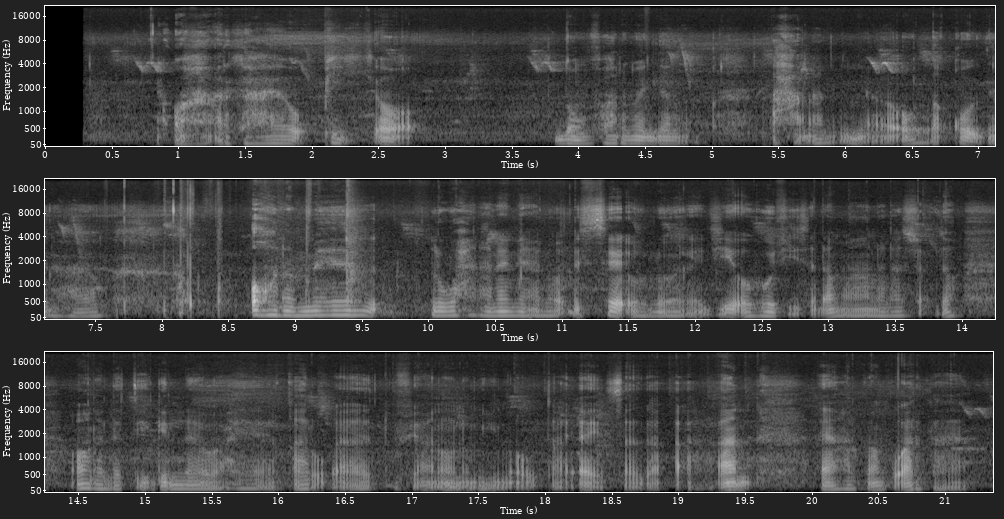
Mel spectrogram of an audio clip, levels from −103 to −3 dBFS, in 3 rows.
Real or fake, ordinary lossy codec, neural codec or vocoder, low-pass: fake; none; vocoder, 44.1 kHz, 128 mel bands every 256 samples, BigVGAN v2; none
